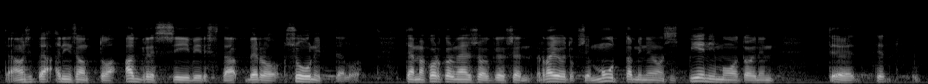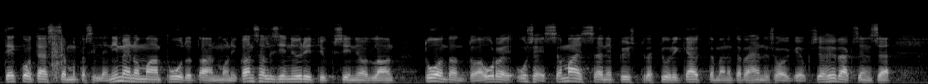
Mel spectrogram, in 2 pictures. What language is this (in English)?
Finnish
